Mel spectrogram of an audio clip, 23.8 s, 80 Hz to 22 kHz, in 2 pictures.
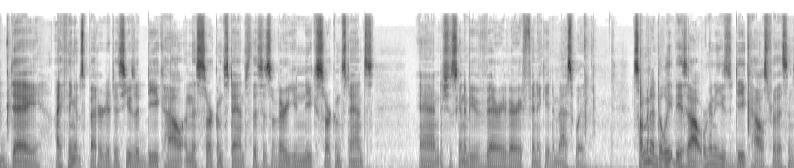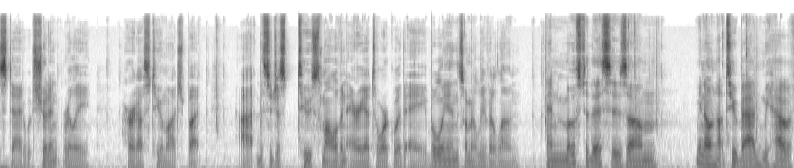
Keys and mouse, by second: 12.8 Delete, 12.8 click, 13.5 drag, 14.2-15.0 drag, 15.2-15.6 shift+drag, 19.9 shift+middle drag, 20.7-21.2 middle drag, 21.5 shift+click, 21.8-22.4 middle drag, 22.6 click.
